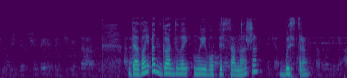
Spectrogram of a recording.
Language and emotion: Russian, neutral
